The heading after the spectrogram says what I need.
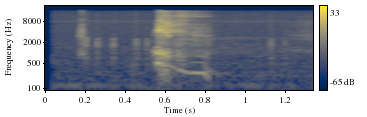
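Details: Infant sneeze: a few soft breathy catches, then one sharp sneeze trailing into his habitual falling "aww" noise, heard after every sneeze, just after the baby woke up.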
